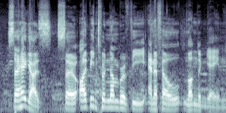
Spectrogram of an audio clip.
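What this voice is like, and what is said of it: English accent. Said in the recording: “he has an English accent, and that's badass”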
